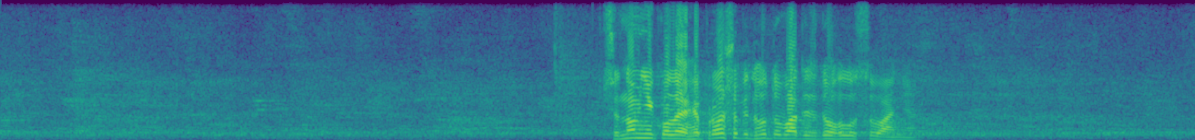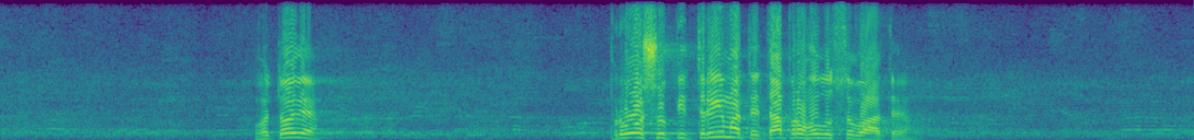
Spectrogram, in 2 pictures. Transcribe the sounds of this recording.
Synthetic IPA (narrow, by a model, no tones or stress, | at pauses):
ʃɐnɔwnʲikɔlˠɛɦɪpɾɔʃʊpʲid̪ɦɔt̪ʊʋɑt̪ɪsʲd̪ɔɦɔlˠɔsʊʋɑnʲːɐ | ɦɔt̪ɔʋʲi | pɾɔʃʊpʲid̪̚t̪ɾɪmɐt̪ɪt̪ɐpɾɔɦɔlˠɔsʊʋɑt̪ɪ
